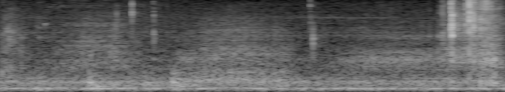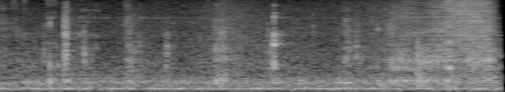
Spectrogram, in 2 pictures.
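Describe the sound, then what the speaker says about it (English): Biting into and chewing pan-fried waterfowl potstickers up close, a sharp crunchy bite followed by softer, quieter chewing and faint squishing against a low steady hum. "Try our first bite."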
